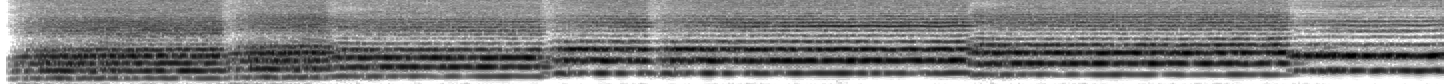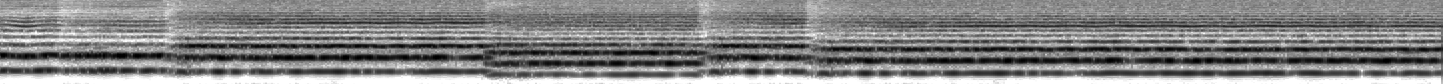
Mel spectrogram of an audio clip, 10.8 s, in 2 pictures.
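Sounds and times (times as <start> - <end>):
soprano singing: 0.0 - 10.8.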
